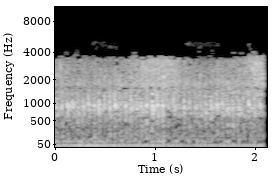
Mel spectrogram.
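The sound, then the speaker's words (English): A small motorboat engine chugs along at a steady, unchanging pace, its rough mechanical drone filling the whole stretch fairly loudly, with no voices over it, as the boat moves slowly and cautiously through thick fog toward an island off the Cape on the Massachusetts coast. “Moving cautiously, a small boat makes its way slowly toward one of the islands off the Cape.”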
